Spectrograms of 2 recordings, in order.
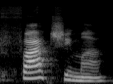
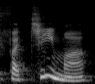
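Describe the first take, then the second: First: The name is said with a Portuguese pronunciation. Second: The name is said with an American pronunciation. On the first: "in Portuguese you say Fatima" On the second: "here in United States you guys say Fatima"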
